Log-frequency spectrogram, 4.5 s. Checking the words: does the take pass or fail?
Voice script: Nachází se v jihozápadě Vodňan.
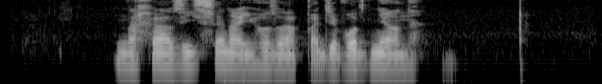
fail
